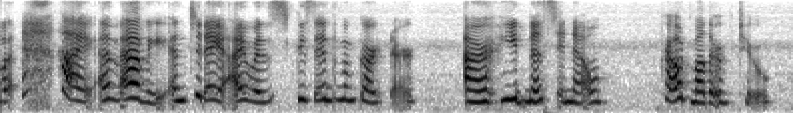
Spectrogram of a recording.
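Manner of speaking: voice near tears, just holding it together. Introducing herself to the table at season's end, holding back tears. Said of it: "I'm trying not to cry right now".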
